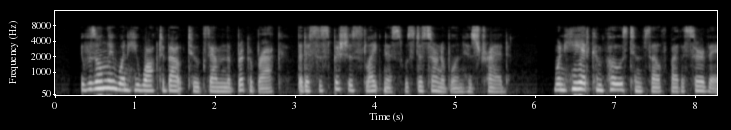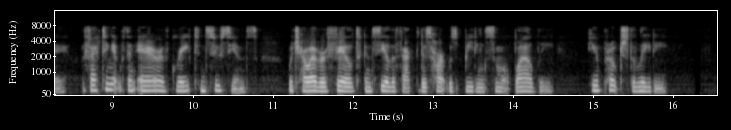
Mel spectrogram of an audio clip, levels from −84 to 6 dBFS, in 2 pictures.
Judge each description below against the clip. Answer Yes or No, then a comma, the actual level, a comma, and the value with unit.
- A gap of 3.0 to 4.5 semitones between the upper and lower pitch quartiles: Yes, average, 3.7 semitones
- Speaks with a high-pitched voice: Yes, high, 195 Hz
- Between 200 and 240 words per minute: Yes, fast, 205 wpm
